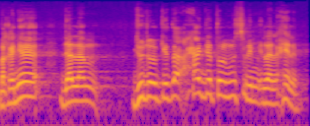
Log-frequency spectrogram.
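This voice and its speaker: Lively high-voiced preacher. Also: male voice, unhurried, dull audio. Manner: lively, jokes and acts out scolding parents. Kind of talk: sermon.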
